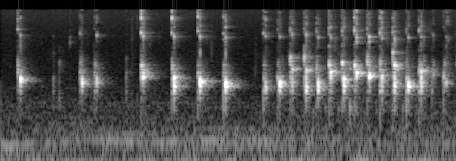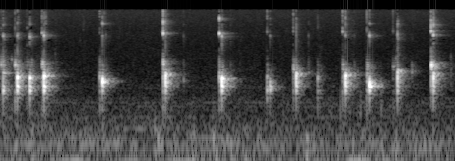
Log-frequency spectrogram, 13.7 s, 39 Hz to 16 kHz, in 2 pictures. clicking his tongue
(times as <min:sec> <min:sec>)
0:00.2 0:07.7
